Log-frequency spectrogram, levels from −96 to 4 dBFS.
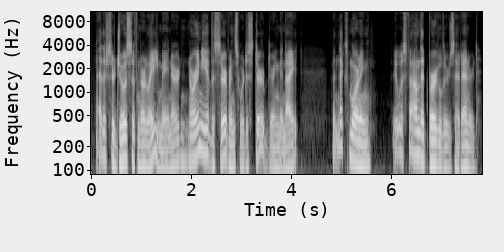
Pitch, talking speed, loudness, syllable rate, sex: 120 Hz, 200 wpm, -19 LUFS, 6.1 syllables/s, male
